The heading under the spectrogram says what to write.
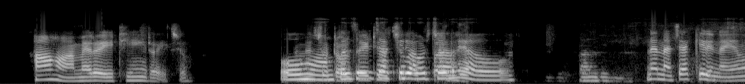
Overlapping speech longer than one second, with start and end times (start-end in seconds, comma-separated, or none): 3.0-4.4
